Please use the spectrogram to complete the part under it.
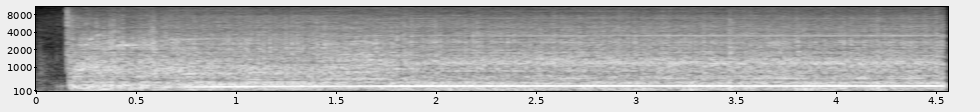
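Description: A kitchen mixer grinder runs steadily, blending peanuts into peanut butter with water added to thin the paste, its high motor whine loud and constant for several seconds before cutting off.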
